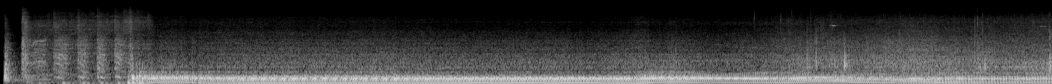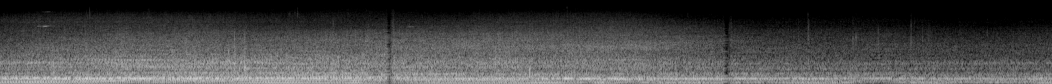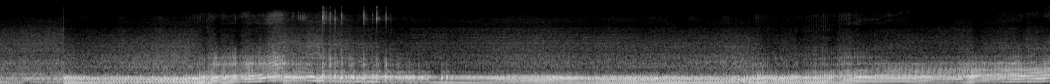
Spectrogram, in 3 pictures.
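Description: Saab 9-3 Viggen's turbocharged 2.3-litre four-cylinder running through a Saab-Sport stainless exhaust with a 3-inch downpipe. It comes in abruptly about a second in and runs steadily with some slow rises and falls in pitch. From about two-thirds of the way through, it revs harder, its pitch sweeping up and down repeatedly.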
